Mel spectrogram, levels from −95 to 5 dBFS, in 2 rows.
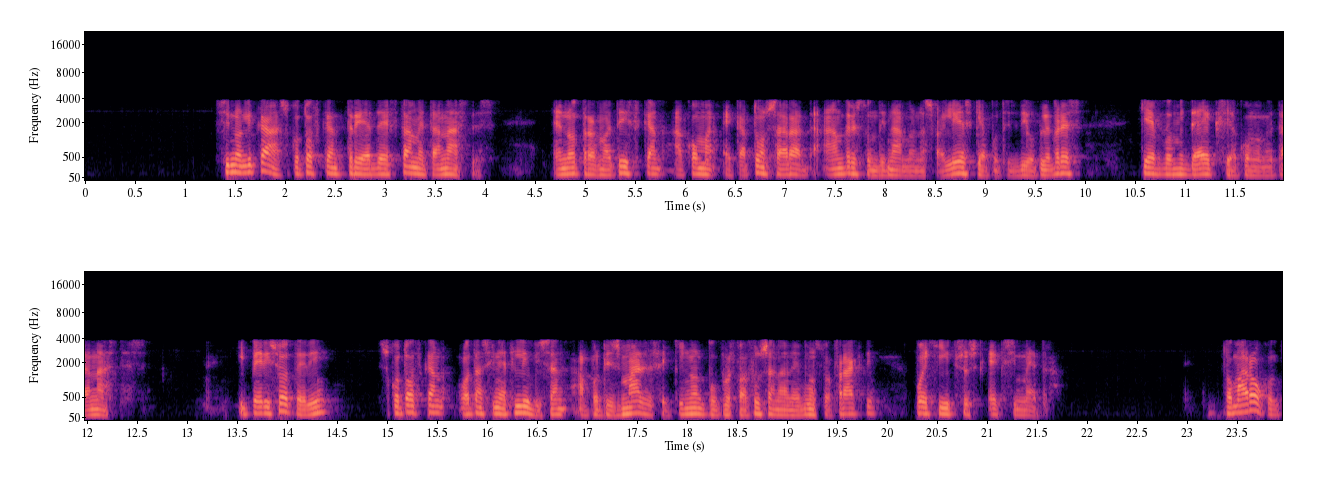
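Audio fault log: throughout, iLBC codec: the speech is band-limited with nothing above 3.8 kHz, so sibilants and breath lose their top and the sound is boxy and telephone-like. The coding damage is plainly audible as a slightly rough, synthetic grain. This codec rebuilds the excitation of each frame on its own, without leaning on the previous one, and the texture fits its 15.2 kbps mode with 20 ms frames.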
